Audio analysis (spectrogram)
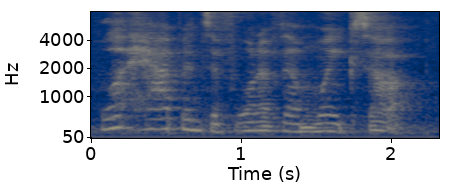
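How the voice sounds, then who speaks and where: A woman's voice: mid-range voice, fairly even intonation, moderate pace, gravelly, close to an everyday voice. A woman voicing a blustering, cowardly male army chief in a storybook, given to urgent exclamations. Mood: anxious. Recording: roomy echo with faint noise.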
